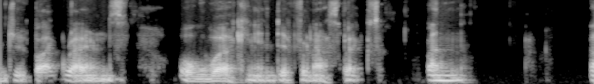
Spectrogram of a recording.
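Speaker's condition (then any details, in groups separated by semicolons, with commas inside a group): Cerebral palsy; intrathecal baclofen pump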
